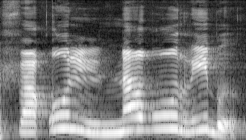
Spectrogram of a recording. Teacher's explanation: ہے، موٹا کر کے، فَقُلْ نَضْرِبْ، رب پہ قلقلہ کرنے ہے، با حروف قلقلہ میں سے ہے، ہلا کے پڑھنا ہے ، قلقلہ کا معنی ہوتا ہے کہ لفظ کو ہلا کر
